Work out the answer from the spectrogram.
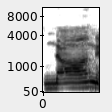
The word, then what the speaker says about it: ng: I pronounce the NJ and yeah, it's Nang and Mga.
